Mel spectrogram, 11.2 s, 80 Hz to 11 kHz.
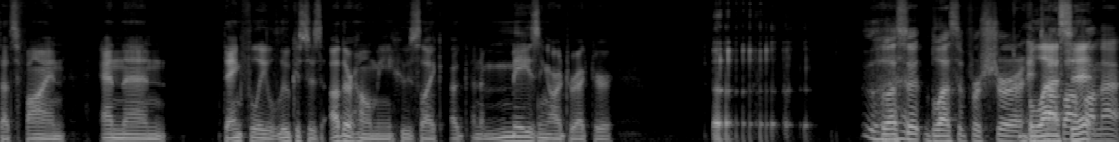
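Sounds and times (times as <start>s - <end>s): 
speech: 0.0s - 6.2s, 7.1s - 7.7s, 8.6s - 11.1s
man burping loudly with croaky pulses: 7.1s - 9.0s.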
